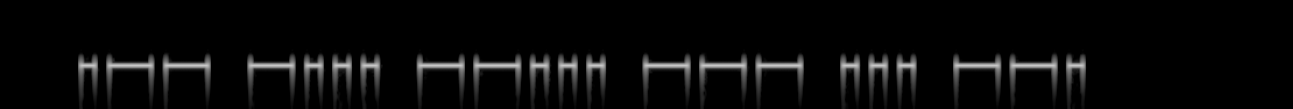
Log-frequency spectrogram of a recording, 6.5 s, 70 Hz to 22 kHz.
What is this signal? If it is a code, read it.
Morse code, heard as a keyed tone, about 17 wpm, 700 Hz. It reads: WB7OSG
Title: USA Call Signs - 6 Characters - Repeated 3x - 17wpm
